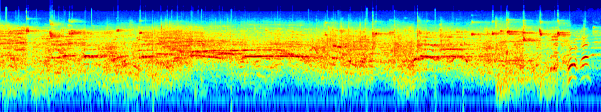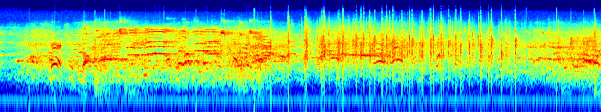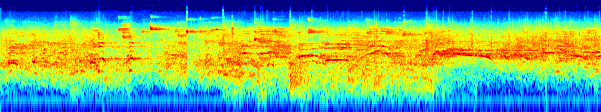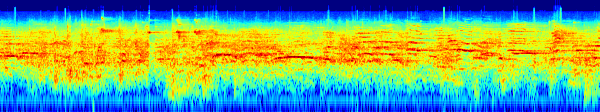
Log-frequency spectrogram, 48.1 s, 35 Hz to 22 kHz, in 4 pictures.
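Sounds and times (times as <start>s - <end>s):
spectators talking and calling out: 0.0s - 48.0s.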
